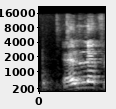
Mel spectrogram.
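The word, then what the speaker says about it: אלף: 그걸 알레프라는데 발음상은 엘레프 이렇게 쓰는 것뿐이에요.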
